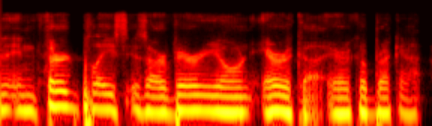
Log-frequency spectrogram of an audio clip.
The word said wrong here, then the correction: Breckheimer: I say her name wrong. Like, luckily, I did not say it wrong on the Black Belt Spectacular. So Erica Breckheimer, right? I add an N in there.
